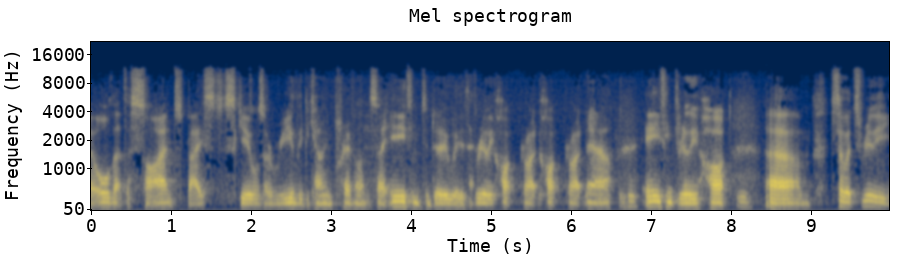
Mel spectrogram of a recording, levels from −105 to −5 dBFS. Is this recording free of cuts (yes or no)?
no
